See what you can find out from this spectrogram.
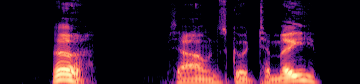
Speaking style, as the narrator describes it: Kylor grunted

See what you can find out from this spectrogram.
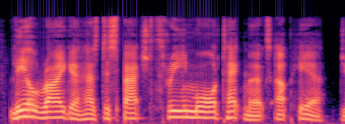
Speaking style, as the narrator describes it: Julia said

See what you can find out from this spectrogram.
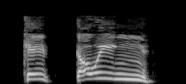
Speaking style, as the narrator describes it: Merrick shouted ahead

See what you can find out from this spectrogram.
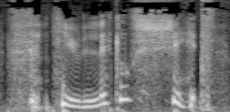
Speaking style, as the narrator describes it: I laughed

